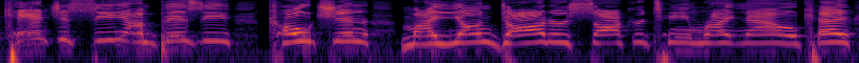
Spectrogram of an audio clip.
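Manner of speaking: loud, high, slow exasperated yell; annoyed shout. Retold or imitated. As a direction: bellow it at the agent like a busy dad. Rock refusing the agent.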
